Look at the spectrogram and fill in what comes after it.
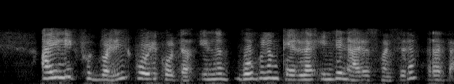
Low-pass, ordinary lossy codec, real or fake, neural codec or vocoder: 5.4 kHz; AAC, 32 kbps; fake; codec, 16 kHz, 2 kbps, FreqCodec, smaller model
